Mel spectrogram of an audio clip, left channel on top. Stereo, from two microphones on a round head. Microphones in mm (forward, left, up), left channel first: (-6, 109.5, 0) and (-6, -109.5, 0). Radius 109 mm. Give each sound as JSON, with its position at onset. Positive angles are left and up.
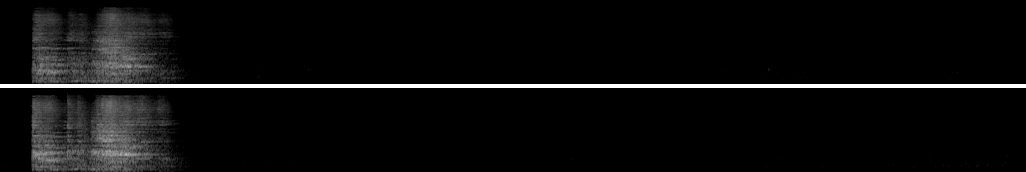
{"t": 0.3, "sound": "dishes clattering", "side_deg": -55, "distance_m": 1.5}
